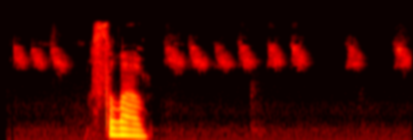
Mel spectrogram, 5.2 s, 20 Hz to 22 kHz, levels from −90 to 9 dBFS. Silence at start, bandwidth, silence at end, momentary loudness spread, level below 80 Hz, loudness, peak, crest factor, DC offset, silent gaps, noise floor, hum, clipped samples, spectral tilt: 1.15 s; 11.5 kHz; 0.15 s; 28 LU; -70 dBFS; -22 LUFS; -6 dBFS; 24 dB; under 0.1%; none; -69 dBFS; none; under 0.1%; -6.5 dB/octave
